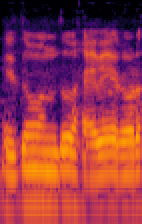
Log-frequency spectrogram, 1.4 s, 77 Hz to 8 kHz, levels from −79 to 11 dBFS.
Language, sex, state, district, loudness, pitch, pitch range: Kannada, male, Karnataka, Dharwad, -12 LUFS, 110 Hz, 105-115 Hz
